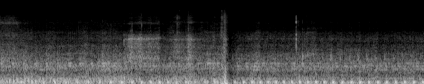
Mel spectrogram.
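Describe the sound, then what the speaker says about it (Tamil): A motorcycle engine sputters and labours as it struggles to start, giving a steady, close, rough rhythmic chugging with a brief clattering burst in the middle. "பார்த்தீங்கன்னா ஷார்ட் ஆகிறதுக்கு ரொம்ப கஷ்டப்படுது வண்டி"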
